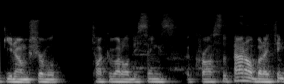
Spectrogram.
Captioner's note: dog barking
